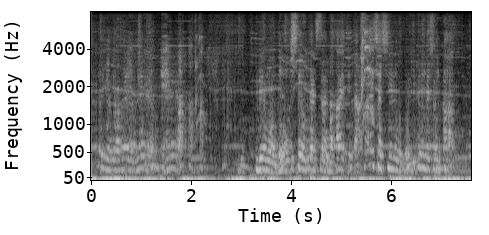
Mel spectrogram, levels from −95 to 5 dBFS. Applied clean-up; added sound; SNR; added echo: neural separator model SepFormer DNS4.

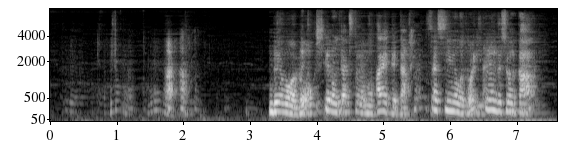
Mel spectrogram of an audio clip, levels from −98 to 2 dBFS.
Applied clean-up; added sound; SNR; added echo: neural mask model DeepFilterNet 3.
